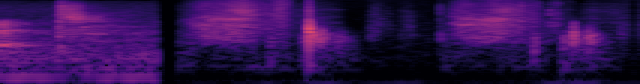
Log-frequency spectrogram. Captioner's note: pages turning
